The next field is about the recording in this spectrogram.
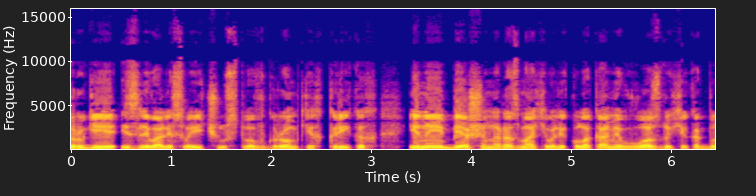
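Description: The delivery is an unforced reading voice. Pitch variation is ordinary.

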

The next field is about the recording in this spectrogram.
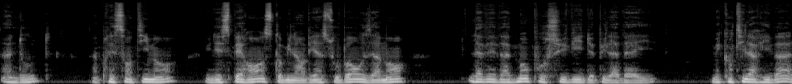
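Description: This is an unforced reading voice. The words are simply read.

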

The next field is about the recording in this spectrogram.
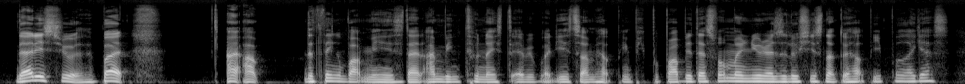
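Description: At a fairly quick pace, a man speaks at a medium pitch in a normal speaking voice, his intonation fairly even. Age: 20s. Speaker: podcast co-host. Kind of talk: casual chat.

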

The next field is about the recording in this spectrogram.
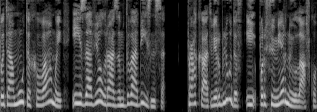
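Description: Against a quiet background, the voice reads aloud plainly with ordinary pitch variation.

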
